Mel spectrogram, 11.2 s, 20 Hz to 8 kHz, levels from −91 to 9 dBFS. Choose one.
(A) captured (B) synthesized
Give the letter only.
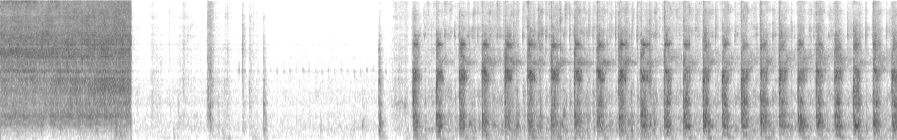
B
